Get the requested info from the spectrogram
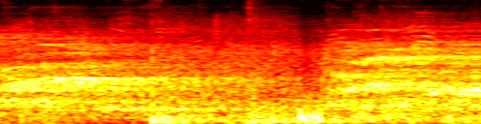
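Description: Echoing sports-hall hubbub of young players' voices with a few ball thuds, rising into shouting and cheering near the end as a penalty goes in.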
